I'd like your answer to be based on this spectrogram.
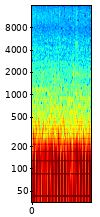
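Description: A Volkswagen Beetle (Fusca) engine runs close and loud, with a low, steady air-cooled chugging and a clattery pulse, briefly and with no talk.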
